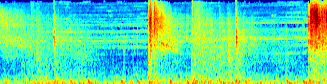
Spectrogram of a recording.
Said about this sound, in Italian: Vennero sparati diversi colpi e Bolt mise a segno un colpo diretto.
